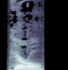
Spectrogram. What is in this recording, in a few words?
"peril", English, voice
